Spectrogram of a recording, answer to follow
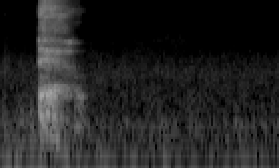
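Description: A man clearing his throat once, a short burst about a quarter second in.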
